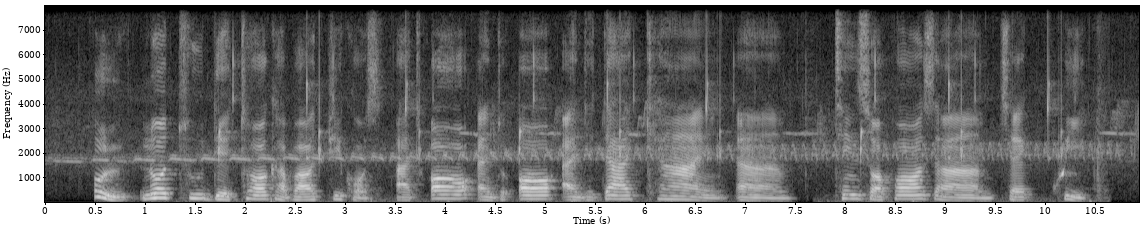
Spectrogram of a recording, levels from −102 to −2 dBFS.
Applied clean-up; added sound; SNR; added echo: none; Drip / Sink (filling or washing) / Water tap, faucet / Water + Rain; 15 dB; none.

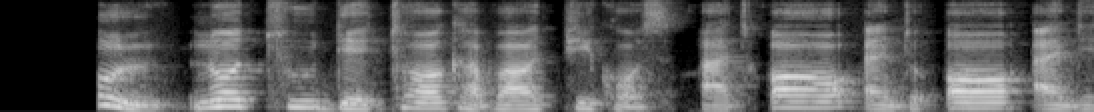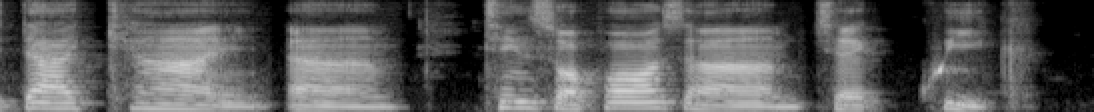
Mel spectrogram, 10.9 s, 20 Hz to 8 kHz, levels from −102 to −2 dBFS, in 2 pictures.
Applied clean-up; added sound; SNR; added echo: none; none; none; none.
